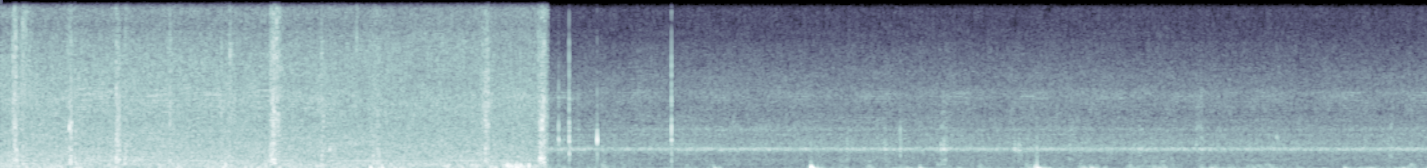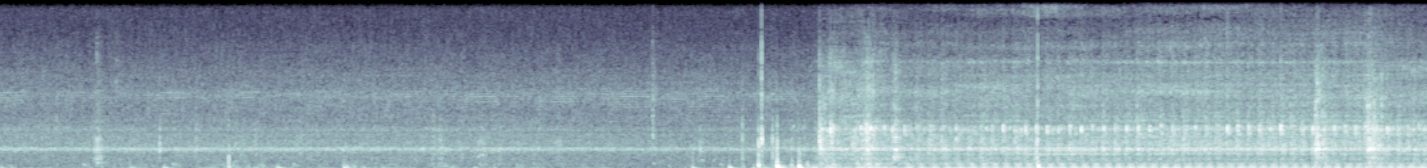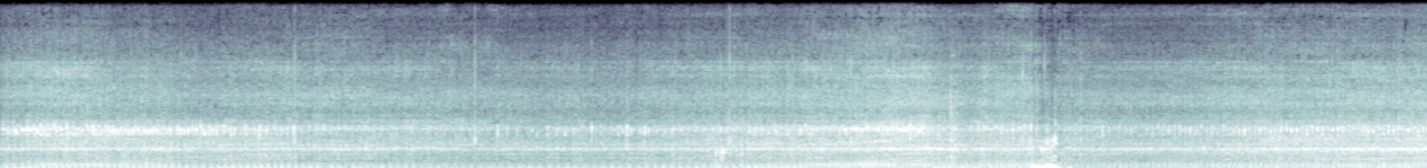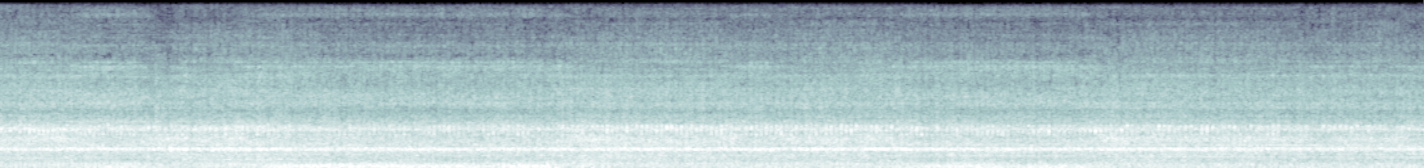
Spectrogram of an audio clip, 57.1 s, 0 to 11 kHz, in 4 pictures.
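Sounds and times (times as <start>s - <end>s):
motorcycle engine starting and idling: 21.8s - 57.0s.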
